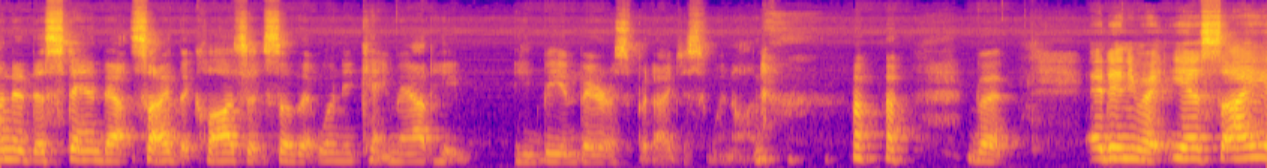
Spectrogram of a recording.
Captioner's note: laughs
